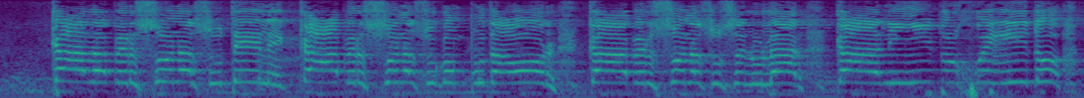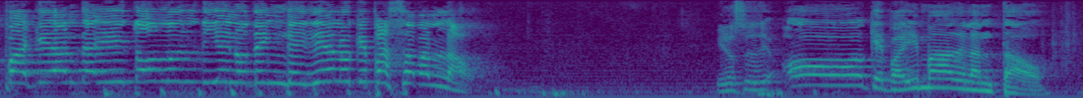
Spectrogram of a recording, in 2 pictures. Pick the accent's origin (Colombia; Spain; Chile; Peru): Chile; nos enorgullecemos como chilenos de ser así.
